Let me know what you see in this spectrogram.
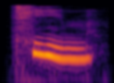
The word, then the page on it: team: ti:m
